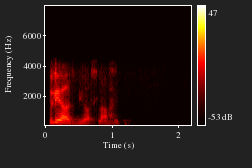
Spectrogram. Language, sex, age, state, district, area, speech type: Kashmiri, male, 30-45, Jammu and Kashmir, Anantnag, rural, conversation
